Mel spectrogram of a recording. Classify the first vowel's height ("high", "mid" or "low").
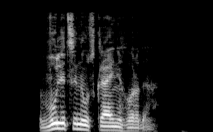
high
